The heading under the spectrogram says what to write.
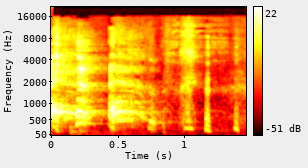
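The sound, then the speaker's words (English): A fit of coughing: two harsh, longer coughs followed by three or four shorter, weaker ones in quick succession, with no talking. “Turn your head and cough, right?”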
